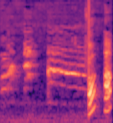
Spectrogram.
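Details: Cat making odd, tonal calls: short chirpy notes, then a long, steady, slightly falling whistle-like meow, ending in two loud, abrupt squawks.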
